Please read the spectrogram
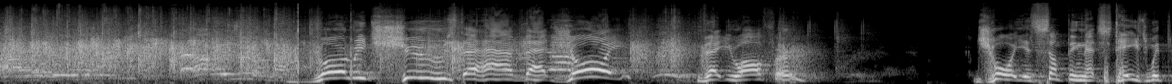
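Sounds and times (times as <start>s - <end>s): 
crowd clapping hands in applause: 0.0s - 8.6s
speech: 3.1s - 6.4s, 7.0s - 8.2s, 9.8s - 11.7s.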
